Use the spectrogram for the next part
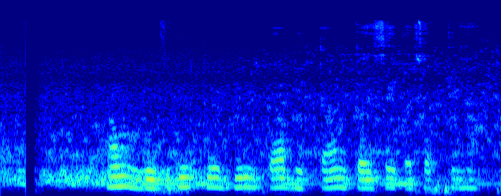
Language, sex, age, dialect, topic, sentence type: Hindi, male, 18-24, Kanauji Braj Bhasha, banking, question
